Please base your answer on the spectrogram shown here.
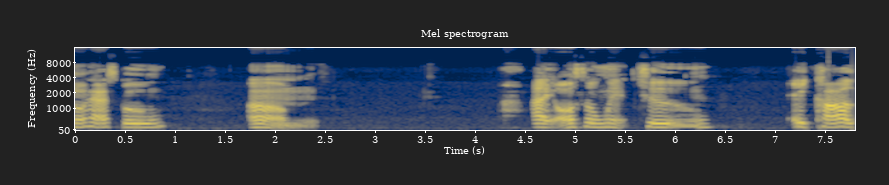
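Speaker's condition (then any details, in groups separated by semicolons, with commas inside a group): Cerebral palsy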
